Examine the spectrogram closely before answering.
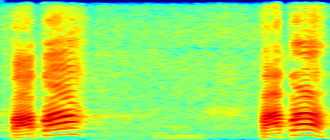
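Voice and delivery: loud high calls to papa; calling loudly to wake papa. Real, not acted. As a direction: call him to wake up. Calling father to get up.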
